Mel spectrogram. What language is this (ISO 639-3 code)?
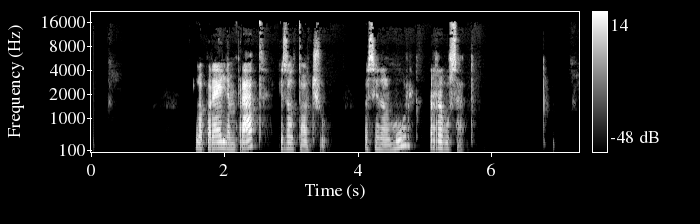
cat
